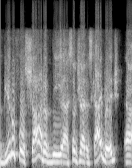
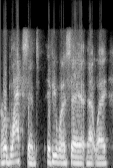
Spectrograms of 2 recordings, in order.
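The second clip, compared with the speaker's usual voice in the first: ordinary talk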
